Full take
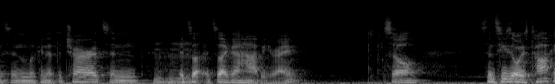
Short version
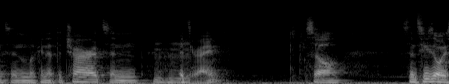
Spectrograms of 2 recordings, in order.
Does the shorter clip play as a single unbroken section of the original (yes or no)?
no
